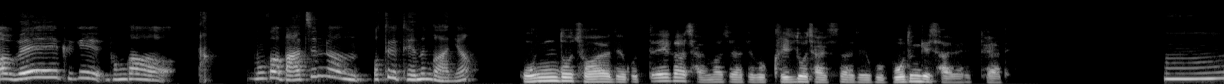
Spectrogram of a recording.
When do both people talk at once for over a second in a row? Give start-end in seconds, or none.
none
